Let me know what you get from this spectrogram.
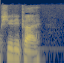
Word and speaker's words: PewDiePie: PewDiePie. – PewDiePie. – Really, that's how you say it? – PewDiePie.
